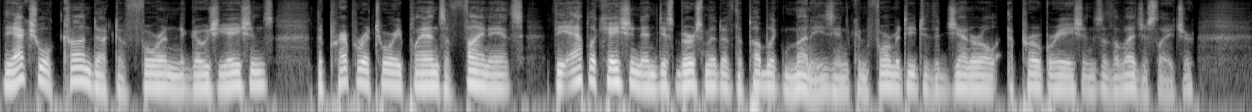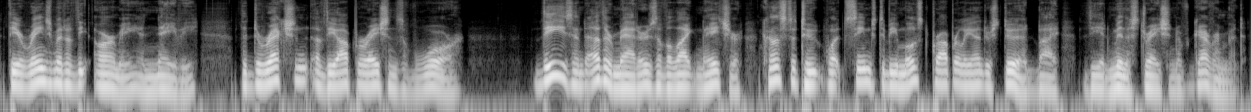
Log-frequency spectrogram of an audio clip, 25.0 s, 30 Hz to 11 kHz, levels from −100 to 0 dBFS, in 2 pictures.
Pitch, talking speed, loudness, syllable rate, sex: 110 Hz, 150 wpm, -19 LUFS, 5.7 syllables/s, male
